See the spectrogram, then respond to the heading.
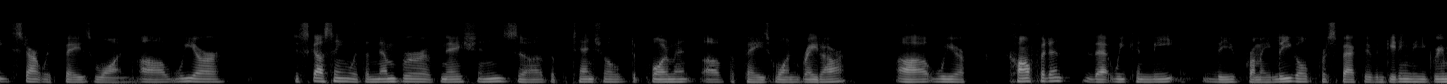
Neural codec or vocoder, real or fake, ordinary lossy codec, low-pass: codec, 16 kHz in and 24 kHz out, 0.9 kbps, LongCat-Audio-Codec, fine tuned four codebook decoder; fake; MP3, 48 kbps; 7.2 kHz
